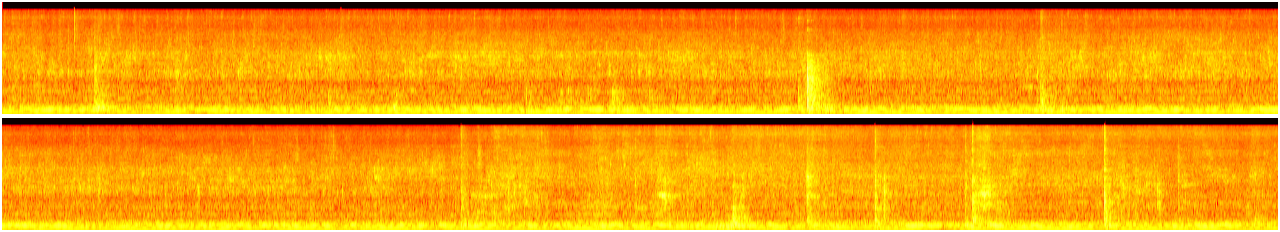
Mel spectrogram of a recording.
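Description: Chicken pieces frying with onions and spices in ghee in a steel kadhai: a steady sizzle, with a steady low hum underneath. A single sharp knock comes about eight seconds in, and in the last third a metal spatula clinks and scrapes against the pan as the chicken is stirred.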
